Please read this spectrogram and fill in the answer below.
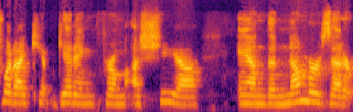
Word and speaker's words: Ashia: no i don't okay what i have what i'm hearing is a shia i believe that's correct okay a-s-h-i-a and her name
